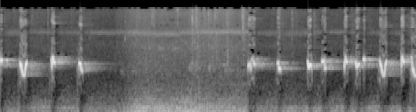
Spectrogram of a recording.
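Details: Yellow-vented bulbul in lively lure song intended to prompt caged bulbuls to sing: quick whistled notes, a second of rushing noise that drowns them, then a renewed run of rapid, slightly swooping chirps.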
